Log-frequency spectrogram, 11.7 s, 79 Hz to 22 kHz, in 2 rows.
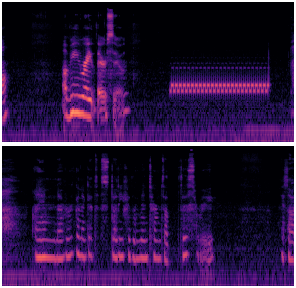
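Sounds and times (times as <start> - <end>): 
speech: 0.0 - 0.2, 1.2 - 2.6, 6.5 - 10.2, 11.4 - 11.6
telephone ringing with a warbling electronic tone: 3.4 - 5.4.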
